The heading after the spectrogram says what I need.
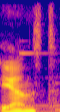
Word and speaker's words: Ernst: Americans would probably pronounce it something like Ernst, but Ernst is a German name pronounced Ernst, so I will say Ernst.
